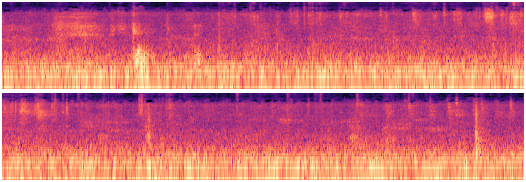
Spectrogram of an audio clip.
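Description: Faint, scattered clicks and rustles of hands working at the plastic shrink-wrap on a Blu-ray case, over a low steady room hum.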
